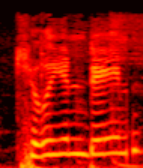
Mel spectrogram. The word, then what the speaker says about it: Killian Dane: And Killian Dane?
